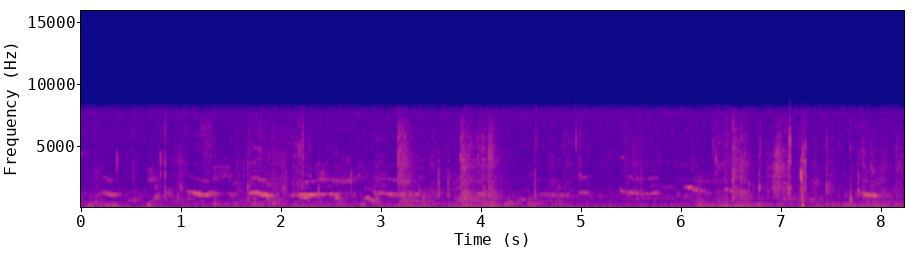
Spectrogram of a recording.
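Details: Long-coat Chihuahua puppy, a male with black, tan and white coat, born 8 May 2014 and recorded 24 June 2014 in Chiba, Japan; repeated thin, curving squeaky whimpers over a busy indoor background with voices and faint music.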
